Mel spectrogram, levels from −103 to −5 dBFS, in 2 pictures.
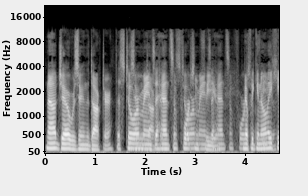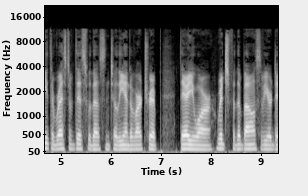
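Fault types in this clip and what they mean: Doubled audio track, 1.69 to 4.63 s: a second full-band copy of the speech trails roughly a second behind, about 5 dB quieter, with no decay or room colour, starting and stopping abruptly, likely from the signal being captured again through a slower path.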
